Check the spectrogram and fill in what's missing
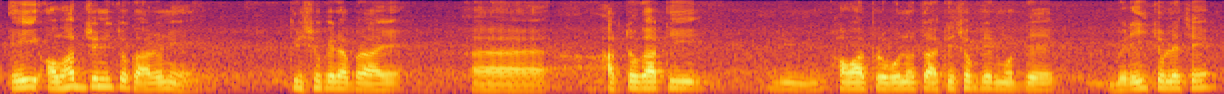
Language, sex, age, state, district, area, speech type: Bengali, male, 45-60, West Bengal, Paschim Bardhaman, rural, spontaneous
